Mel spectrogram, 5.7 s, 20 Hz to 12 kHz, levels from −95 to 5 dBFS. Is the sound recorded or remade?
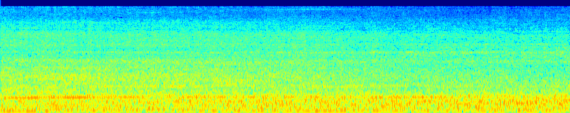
recorded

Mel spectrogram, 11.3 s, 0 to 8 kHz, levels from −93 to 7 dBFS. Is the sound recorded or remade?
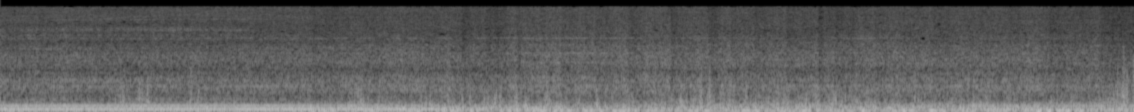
recorded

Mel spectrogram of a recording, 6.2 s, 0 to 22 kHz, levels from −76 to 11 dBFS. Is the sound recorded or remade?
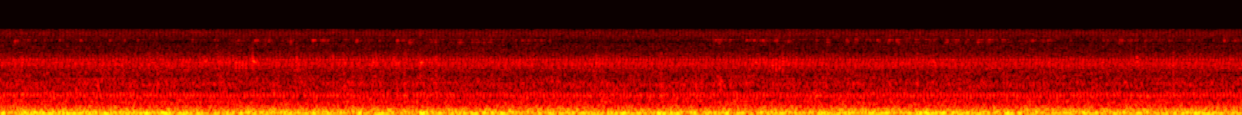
recorded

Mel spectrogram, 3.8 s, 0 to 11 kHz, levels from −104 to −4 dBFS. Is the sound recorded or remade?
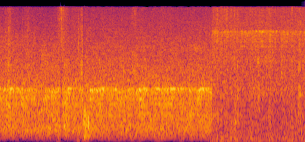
recorded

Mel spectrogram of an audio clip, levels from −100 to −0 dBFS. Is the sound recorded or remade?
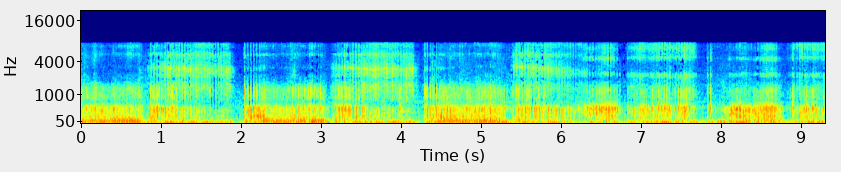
remade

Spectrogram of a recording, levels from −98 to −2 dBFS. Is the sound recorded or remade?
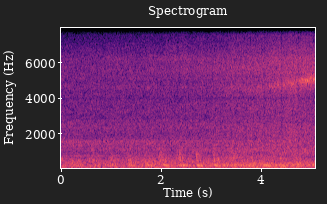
remade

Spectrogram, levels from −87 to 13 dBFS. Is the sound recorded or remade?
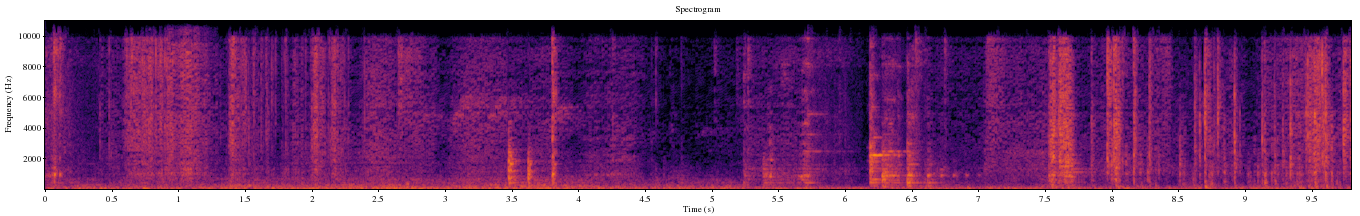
recorded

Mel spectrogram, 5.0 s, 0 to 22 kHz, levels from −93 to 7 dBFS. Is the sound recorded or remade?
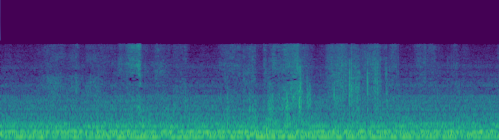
recorded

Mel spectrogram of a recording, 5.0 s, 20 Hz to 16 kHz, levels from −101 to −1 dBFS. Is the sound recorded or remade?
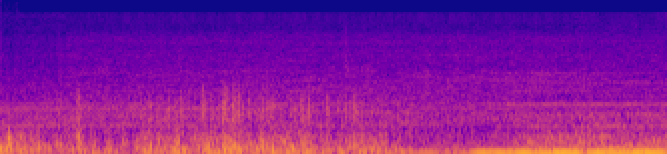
remade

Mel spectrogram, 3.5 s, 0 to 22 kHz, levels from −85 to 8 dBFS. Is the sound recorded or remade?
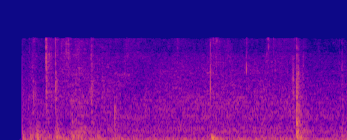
recorded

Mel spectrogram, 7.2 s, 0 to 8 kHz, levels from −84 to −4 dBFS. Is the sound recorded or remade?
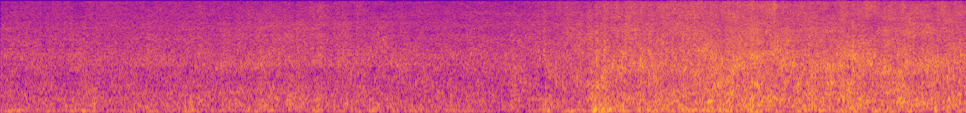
remade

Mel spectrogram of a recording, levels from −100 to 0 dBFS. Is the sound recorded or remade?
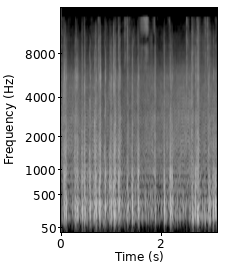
remade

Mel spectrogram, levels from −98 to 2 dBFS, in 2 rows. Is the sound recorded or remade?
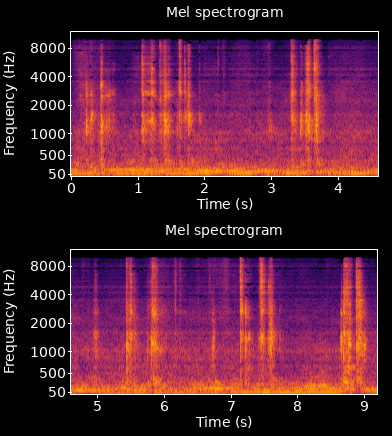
remade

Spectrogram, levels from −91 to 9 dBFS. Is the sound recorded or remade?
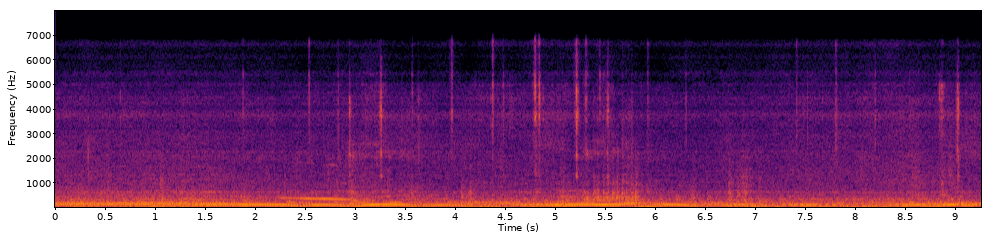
remade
